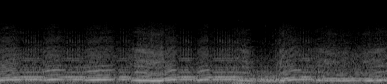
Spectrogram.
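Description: Motocross bike engine in the MX Bikes racing game revving hard and fast, a loud, buzzing note that climbs and drops repeatedly as gears change, with other bikes droning close behind and no talk.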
